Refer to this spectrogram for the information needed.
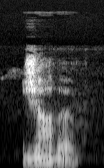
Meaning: A cascading or ornamental frill down the front of a blouse, shirt, etc
- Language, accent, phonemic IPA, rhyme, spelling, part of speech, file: English, Southern England, /ˈʒæ.bəʊ/, -æbəʊ, jabot, noun, LL-Q1860 (eng)-jabot.wav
